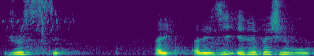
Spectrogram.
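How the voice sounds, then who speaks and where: A woman voicing a kindly female orphanage director who gives slow, gently bossy instructions in a children's role-play game. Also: high voice, steady tone, slight background noise, natural voice. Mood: instructing.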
